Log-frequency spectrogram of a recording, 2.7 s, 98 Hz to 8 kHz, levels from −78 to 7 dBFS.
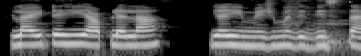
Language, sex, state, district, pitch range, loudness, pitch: Marathi, female, Maharashtra, Dhule, 235-250 Hz, -16 LUFS, 240 Hz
